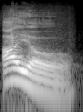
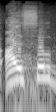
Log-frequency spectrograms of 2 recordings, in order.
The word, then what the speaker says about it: isle: Isle like this. The s is silent. Some people think it's Isil, but it's not.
